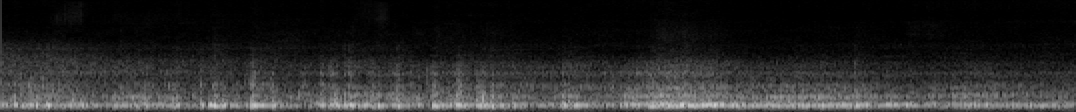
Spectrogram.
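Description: Sustained low rumbling drone of an outro sound effect, easing off near the end.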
